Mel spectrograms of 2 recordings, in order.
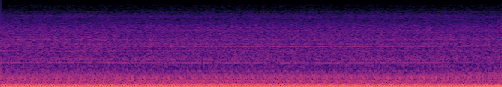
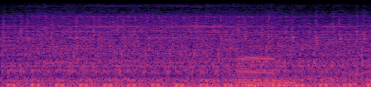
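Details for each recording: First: Subaru Legacy GT Spec B after a JDM engine swap, boxer engine idling while warming up and waiting for the thermostat to open; steady low burble with even pulses, no knocks or ticks; normal healthy idle. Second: Subaru Legacy Spec B idling: uneven chuffing beat with light ticking on the cylinder three side, which logged a misfire code; owner suspects valve noise, unconfirmed, and plans to replace the engine — engine ticking at idle.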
